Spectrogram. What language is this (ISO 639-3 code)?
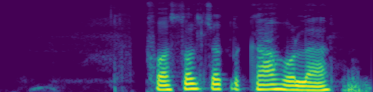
bho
